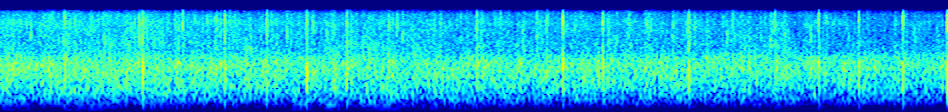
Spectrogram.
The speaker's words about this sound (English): So I would like to give you another round of applause.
